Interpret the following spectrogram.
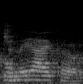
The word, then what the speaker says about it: Jhené Aiko: Jhené Aiko.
